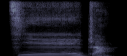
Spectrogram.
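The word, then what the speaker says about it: 结账: 结账 Jie nada 2. Jie zhang.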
